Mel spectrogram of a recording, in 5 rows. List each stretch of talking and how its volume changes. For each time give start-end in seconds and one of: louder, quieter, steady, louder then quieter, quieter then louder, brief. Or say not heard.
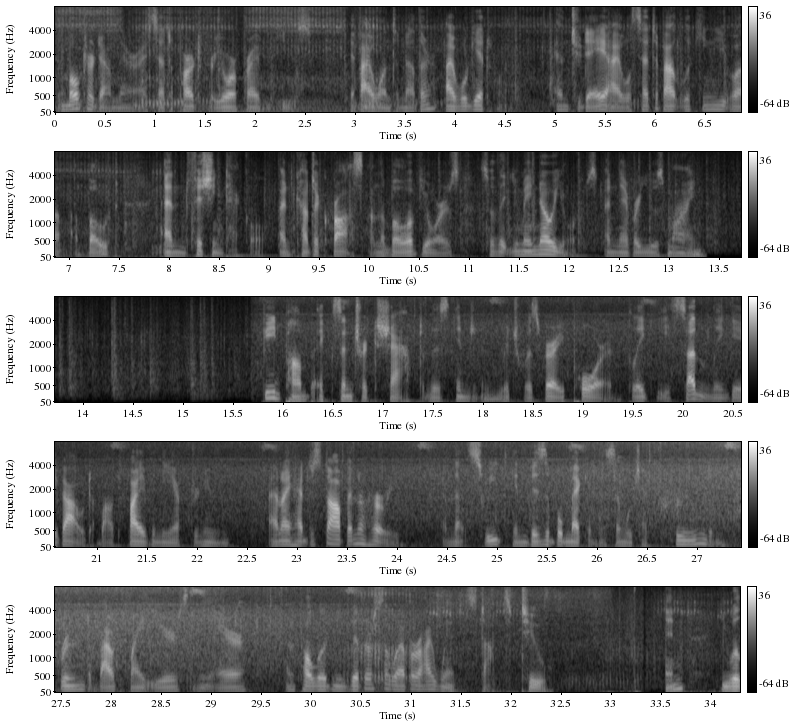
0.0-13.4 steady
15.8-32.4 steady
33.5-34.2 brief.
